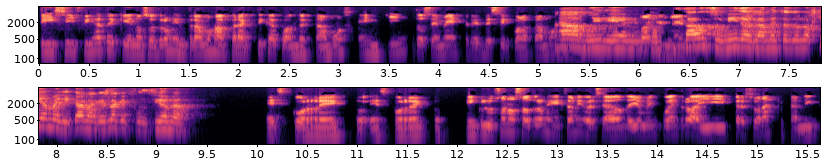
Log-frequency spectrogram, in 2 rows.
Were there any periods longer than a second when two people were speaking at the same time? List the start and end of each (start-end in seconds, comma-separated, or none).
5.2-6.6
